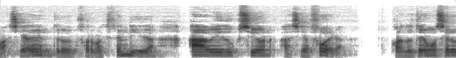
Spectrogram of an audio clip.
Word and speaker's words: abducción: movimientos es el de abducción a producción acá no está la letra e pero para pronunciarlo diferente se pronuncia aducción y abducción en el sentido del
